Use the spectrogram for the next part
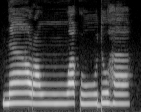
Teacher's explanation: ادغام کا معنی ہے حرف کو حرف میں داخل کرنا، تو ہم تنوین کو واو میں ملا کے غنہ اور تشدید کے ساتھ یہ حکم کو ادا کریں گے · کلمت وقودها میں واو پہ زبر ہے تو ہمیں واو کو زبر سے پڑھنا ہے. حرف القاف کو موٹی آواز میں پڑھیں گے اور اس کے پیش کو ظاہر کریں گے · کلمت نارن کے آخری میں را پہ تنوین زبر ہے تو ہمیں را کو موٹی آواز میں پڑھنا ہے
